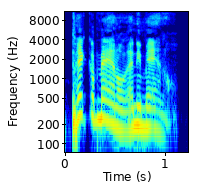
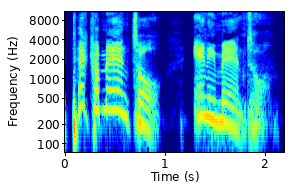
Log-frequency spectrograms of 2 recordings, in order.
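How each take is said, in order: First: Said in the usual way. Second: A much higher, ringing call; inviting voice. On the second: Retold or imitated. Heavenly voice inviting the young man, high and ringing. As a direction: call out the offer brightly, then ease down. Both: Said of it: "he heard a voice say".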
